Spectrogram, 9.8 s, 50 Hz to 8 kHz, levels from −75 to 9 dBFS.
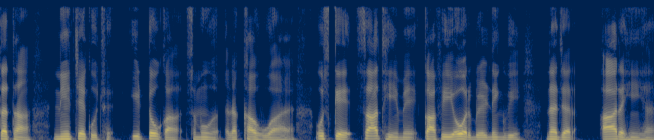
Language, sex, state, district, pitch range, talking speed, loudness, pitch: Hindi, male, Uttar Pradesh, Jyotiba Phule Nagar, 110-135 Hz, 130 wpm, -17 LUFS, 120 Hz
